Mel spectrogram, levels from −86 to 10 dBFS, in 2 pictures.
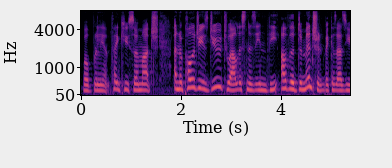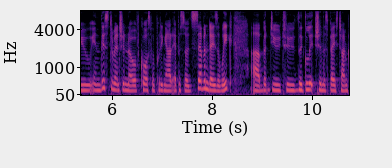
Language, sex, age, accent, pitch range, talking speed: English, female, 30-49, Australian, 190-240 Hz, 240 wpm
